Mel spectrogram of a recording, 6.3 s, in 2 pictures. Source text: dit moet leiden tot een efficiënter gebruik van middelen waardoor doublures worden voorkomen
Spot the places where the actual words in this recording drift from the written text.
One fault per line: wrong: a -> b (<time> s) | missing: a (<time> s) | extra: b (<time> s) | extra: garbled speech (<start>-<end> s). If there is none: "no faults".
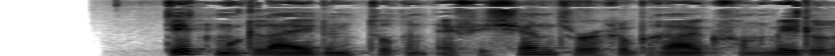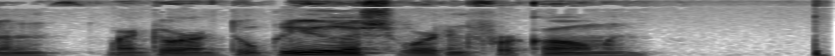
no faults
